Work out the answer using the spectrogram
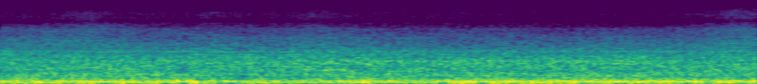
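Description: Steady low rumble of distant vehicles, including a slow freight train rolling by on an elevated line, over a constant low hum.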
